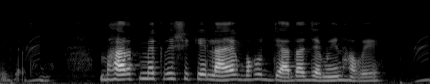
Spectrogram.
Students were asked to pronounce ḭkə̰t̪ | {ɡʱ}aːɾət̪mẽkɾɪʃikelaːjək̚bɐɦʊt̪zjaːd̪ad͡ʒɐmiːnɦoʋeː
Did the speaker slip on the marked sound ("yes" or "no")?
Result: yes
